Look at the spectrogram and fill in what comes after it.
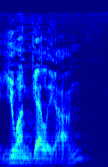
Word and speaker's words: euangelion: When you see that word gospel in Greek, to anglicize the Greek pronunciation, you would say euangelion. The EU uh, means good, and angelion, uh, we get our word angel from that word.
